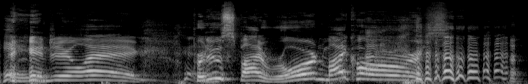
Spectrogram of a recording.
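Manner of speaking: loud, high, very drawn-out announcer; spoof show announcer. Pretend. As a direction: bellow the credits in hammed-up announcer style.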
